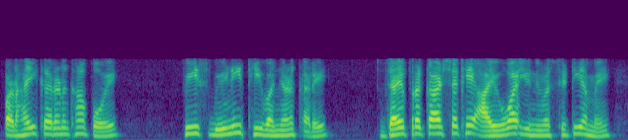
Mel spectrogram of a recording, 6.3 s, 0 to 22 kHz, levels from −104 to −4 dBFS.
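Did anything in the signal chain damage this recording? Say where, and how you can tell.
Yes. The codec stage is the first: the whole clip has passed through the AMR narrowband mobile codec. The speech has a plainly audible buzzy, synthetic edge, which fits a mid-rate AMR-NB mode around 10 kbps. A spectrogram shows a hard ceiling at 4 kHz with nothing above it, from 8 kHz sampling. The codec rebuilds the voice from a vocal-tract model excited by sparse pulses.

The network stage is the second: there are lost AMR speech frames at 3.0–3.1 s and 5.16–5.25 s. Each is a brief dip or warble, which fits one 20 ms frame failing its radio checksum. The decoder then repeated the last good pitch and filter settings at reduced gain. On the waveform the envelope sags briefly, and on the spectrogram the harmonics freeze and fade before recovering slightly rough.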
